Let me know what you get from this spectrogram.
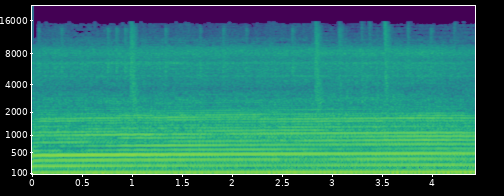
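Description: Toyota Yaris engine droning steadily under way, heard from inside the stripped cabin, its pitch creeping slightly upward.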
